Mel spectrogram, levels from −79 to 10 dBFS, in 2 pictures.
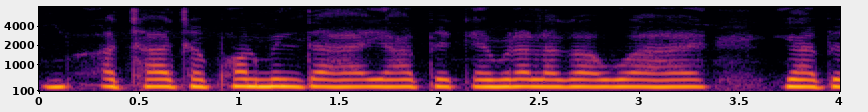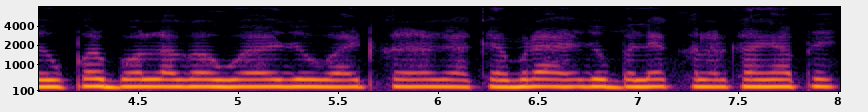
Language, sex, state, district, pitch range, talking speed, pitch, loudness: Hindi, male, Bihar, West Champaran, 235-245 Hz, 215 wpm, 240 Hz, -12 LUFS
